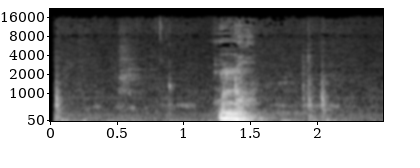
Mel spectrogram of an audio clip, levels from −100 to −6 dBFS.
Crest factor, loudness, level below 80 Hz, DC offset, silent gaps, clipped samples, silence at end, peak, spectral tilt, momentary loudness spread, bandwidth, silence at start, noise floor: 20 dB; -17 LUFS; -34 dBFS; under 0.1%; none; under 0.1%; 0.95 s; -2 dBFS; -8.5 dB/octave; 27 LU; 13 kHz; 0.05 s; -49 dBFS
